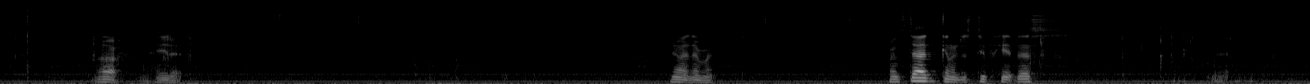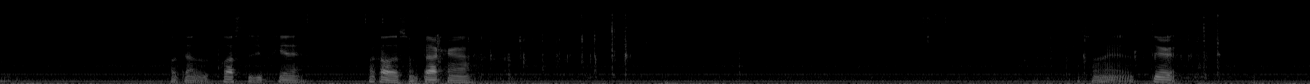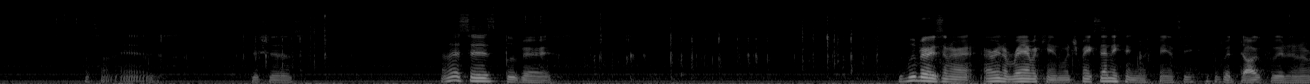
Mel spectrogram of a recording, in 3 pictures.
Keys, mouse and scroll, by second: 1.3 scroll, 1.4-1.8 scroll down 11, 2.8 click, 3.6 click, 7.6 click, 8.5 click, 9.1 click, 9.7 click, 11.6 ctrl+k, 13.1 Escape, 14.7 click, 16.2 click, 16.8 click, 16.9 click, 17.2-19.5 typing, 22.4 click, 22.6 click, 24.2-25.5 typing, 26.8 click, 27.0 click, 28.3-29.7 typing, 31.5 click, 31.6 click, 31.8-35.0 typing, 36.1-37.0 scroll, 36.6-37.3 typing, 37.9-38.8 scroll, 39.1 click.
